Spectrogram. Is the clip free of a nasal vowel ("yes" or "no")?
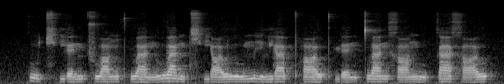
yes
